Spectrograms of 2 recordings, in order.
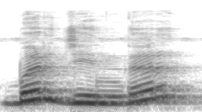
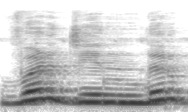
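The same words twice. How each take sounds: First: An extra vowel splits the consonant cluster. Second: The consonant cluster is kept together. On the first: The speaker calls it wrong. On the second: The speaker calls it right.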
